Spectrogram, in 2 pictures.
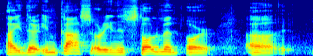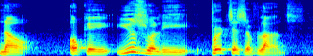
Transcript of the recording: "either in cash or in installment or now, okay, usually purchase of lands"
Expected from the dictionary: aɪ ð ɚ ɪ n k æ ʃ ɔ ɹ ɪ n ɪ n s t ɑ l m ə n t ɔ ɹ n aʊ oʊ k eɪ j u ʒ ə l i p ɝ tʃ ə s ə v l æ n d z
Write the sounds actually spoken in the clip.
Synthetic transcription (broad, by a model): aɪ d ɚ ɪ n k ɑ s ɔ ɹ ɪ n ɪ n s t ɑ l m ə n t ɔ ɹ n aʊ oʊ k eɪ j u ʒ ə l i p ɝ tʃ ə s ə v l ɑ n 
